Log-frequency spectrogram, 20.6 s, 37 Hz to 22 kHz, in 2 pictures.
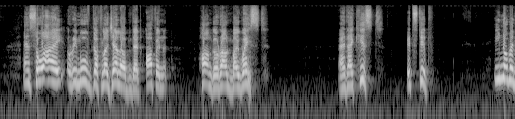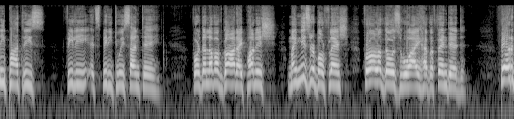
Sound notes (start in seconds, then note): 9.7 speaking in foreign language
